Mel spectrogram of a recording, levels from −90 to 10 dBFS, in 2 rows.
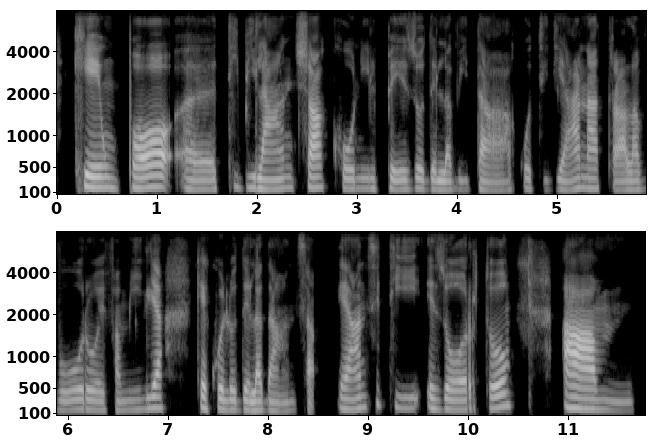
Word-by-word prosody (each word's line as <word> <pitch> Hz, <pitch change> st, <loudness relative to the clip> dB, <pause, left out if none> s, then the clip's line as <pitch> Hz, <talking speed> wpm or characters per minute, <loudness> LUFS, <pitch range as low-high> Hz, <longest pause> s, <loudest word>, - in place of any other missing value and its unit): che 175 Hz, -3 st, +5 dB
un 170 Hz, -1 st, -1 dB
po', 175 Hz, +2 st, +5 dB
ehm, 145 Hz, -1 st, -1 dB
ti 180 Hz, -, -14 dB
bilancia 165 Hz, +1 st, +1 dB
con 155 Hz, -1 st, -5 dB
il 155 Hz, 0 st, -8 dB
peso 145 Hz, 0 st, -3 dB
della 140 Hz, -1 st, -2 dB
vita 135 Hz, -2 st, -6 dB
quotidiana 155 Hz, +1 st, -3 dB
tra 135 Hz, -, -2 dB
lavoro 150 Hz, +3 st, -2 dB
e 145 Hz, -, -4 dB
famiglia 155 Hz, +5 st, -2 dB, 0.3 s
che 180 Hz, -, +1 dB
è -, -, -2 dB
quello 155 Hz, -2 st, -1 dB
della 145 Hz, -1 st, +1 dB
danza 135 Hz, -1 st, -6 dB, 0.2 s
e, 175 Hz, -, -4 dB
anzi, 175 Hz, +8 st, -2 dB
ti 170 Hz, -5 st, -10 dB
esorto 170 Hz, +4 st, -1 dB, 0.5 s
a, 170 Hz, -3 st, +9 dB
mhmm, 145 Hz, -3 st, -10 dB
155 Hz, 140 wpm, -23 LUFS, 145-170 Hz, 0.5 s, a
